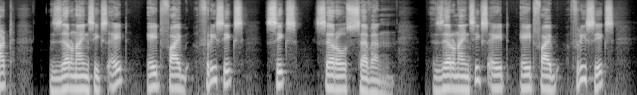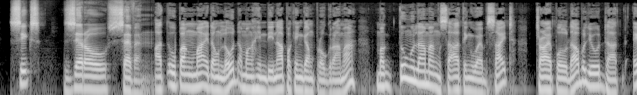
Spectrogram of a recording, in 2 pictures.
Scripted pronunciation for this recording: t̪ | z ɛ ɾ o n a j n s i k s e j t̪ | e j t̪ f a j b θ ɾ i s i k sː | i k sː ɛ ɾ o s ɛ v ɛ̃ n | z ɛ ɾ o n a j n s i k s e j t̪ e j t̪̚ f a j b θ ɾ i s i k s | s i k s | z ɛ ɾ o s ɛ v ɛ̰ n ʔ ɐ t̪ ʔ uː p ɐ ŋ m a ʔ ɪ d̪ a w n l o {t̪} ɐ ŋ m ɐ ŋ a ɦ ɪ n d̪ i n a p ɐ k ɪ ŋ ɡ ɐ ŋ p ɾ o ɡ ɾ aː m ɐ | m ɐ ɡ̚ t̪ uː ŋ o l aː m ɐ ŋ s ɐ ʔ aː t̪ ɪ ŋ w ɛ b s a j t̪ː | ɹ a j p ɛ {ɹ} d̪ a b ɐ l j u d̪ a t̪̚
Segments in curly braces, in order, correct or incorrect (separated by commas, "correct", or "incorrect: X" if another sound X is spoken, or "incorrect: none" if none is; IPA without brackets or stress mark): incorrect: d̪, incorrect: l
